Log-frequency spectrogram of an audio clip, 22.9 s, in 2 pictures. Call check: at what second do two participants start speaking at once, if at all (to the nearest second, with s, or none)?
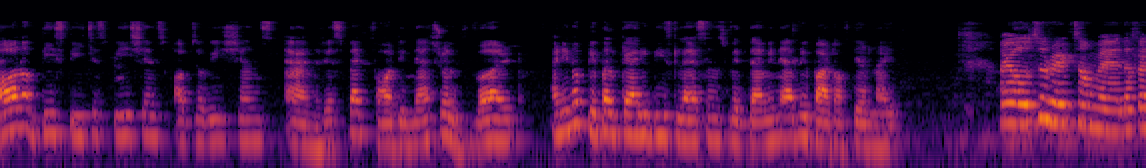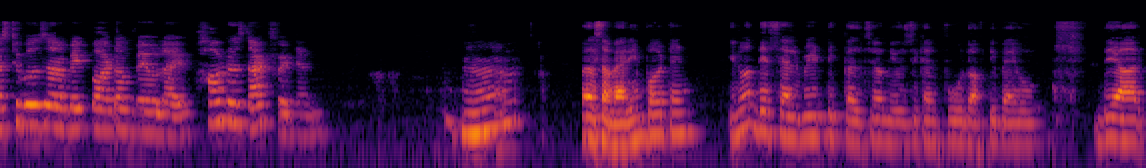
none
